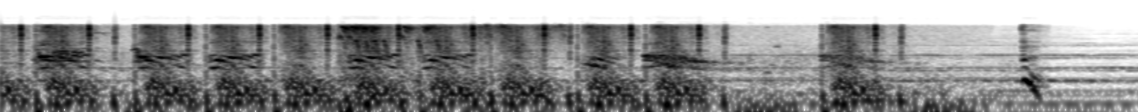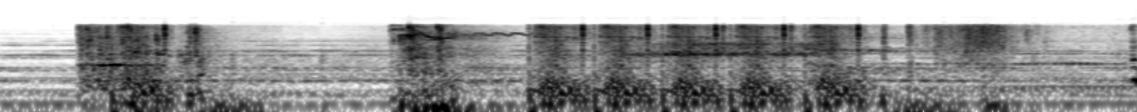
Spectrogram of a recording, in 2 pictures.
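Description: A shotgun fires in quick, loud blasts.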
